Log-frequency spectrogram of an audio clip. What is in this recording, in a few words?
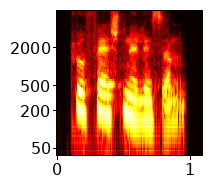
"Professionalism", Indian; Dictionary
